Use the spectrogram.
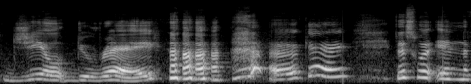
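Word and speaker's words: Gilles de Rais: gu's dras uh oh it says pronounce j duray okay this was in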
